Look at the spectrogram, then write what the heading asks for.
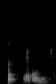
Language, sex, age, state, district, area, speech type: Kashmiri, male, 45-60, Jammu and Kashmir, Srinagar, urban, conversation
